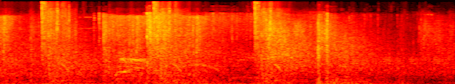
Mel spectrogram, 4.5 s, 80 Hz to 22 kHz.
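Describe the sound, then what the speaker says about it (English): Sustained burst of automatic gunfire in Fallout 4, dense rapid cracks layered with booms and broadband rumble, loud and continuous for several seconds with a sharper impact near the end. "Ooh, machine gun."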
